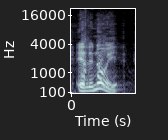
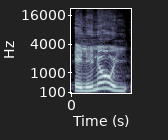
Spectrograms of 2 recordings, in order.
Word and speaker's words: Illinois: That's how it's said. Illinois. – You sound so... Illinois.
